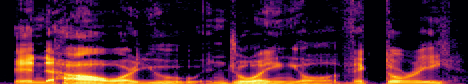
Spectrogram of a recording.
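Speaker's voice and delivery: lightly put-on German accent; cold villain line in a German accent. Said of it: "that was my German accent".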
